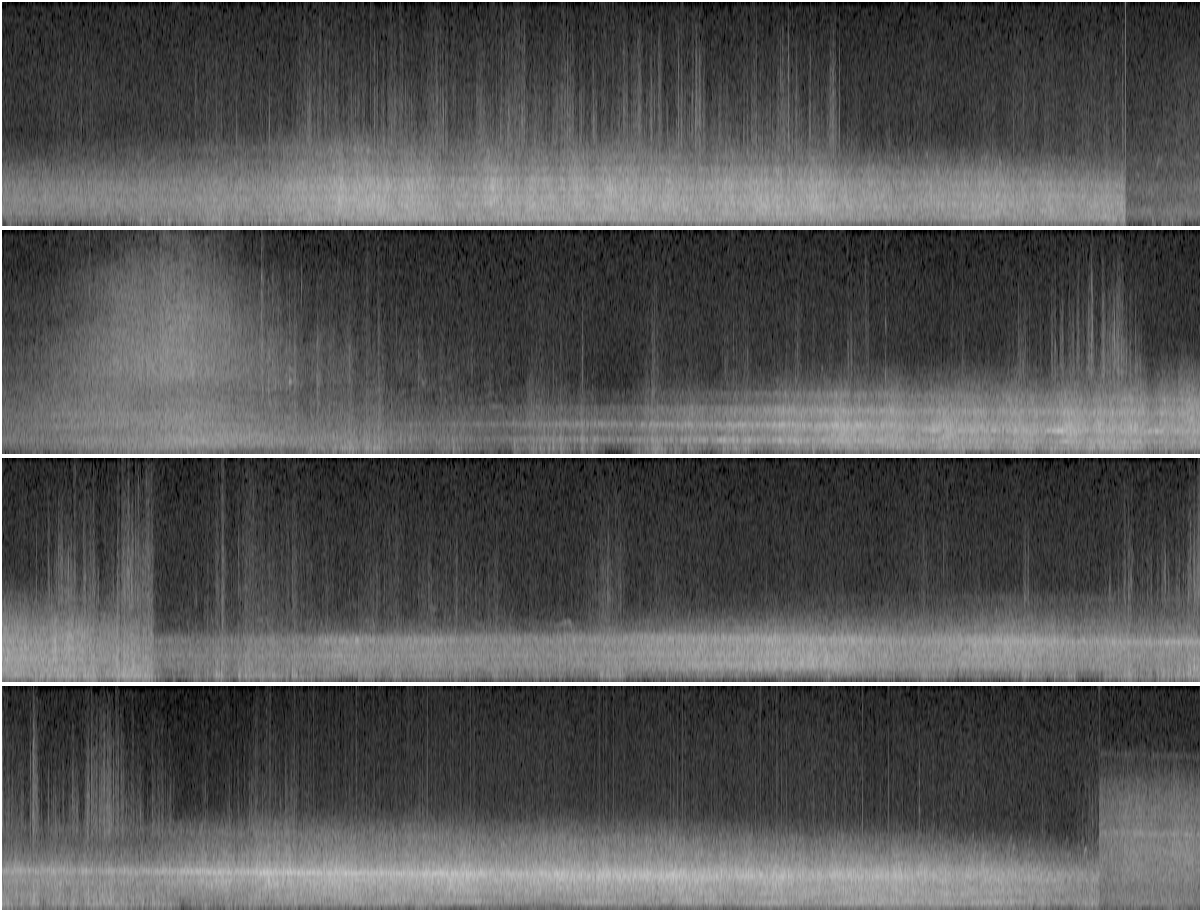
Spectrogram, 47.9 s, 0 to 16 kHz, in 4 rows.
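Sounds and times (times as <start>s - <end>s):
jet engines whining: 1.0s - 24.9s, 36.1s - 47.9s.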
